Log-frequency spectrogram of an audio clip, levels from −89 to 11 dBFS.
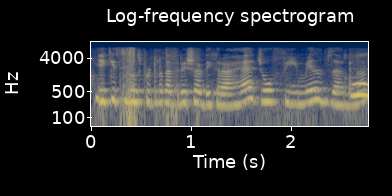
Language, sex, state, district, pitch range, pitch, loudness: Hindi, female, Himachal Pradesh, Shimla, 240-275 Hz, 260 Hz, -17 LUFS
